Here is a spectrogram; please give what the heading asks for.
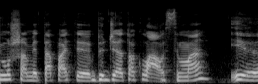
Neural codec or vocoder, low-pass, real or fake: none; 14.4 kHz; real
